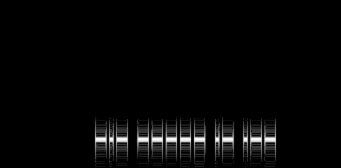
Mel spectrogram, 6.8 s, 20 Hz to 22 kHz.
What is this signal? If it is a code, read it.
Morse code, heard as a keyed tone, about 17 wpm, 700 Hz. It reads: K0AW
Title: USA Call Signs - 4 Characters - Repeated 3x - 17wpm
